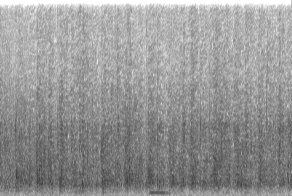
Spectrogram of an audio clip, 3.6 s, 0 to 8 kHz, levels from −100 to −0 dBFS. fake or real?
real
